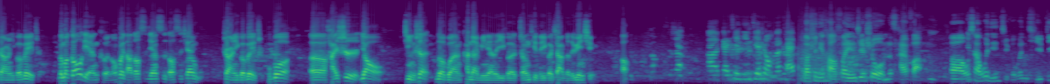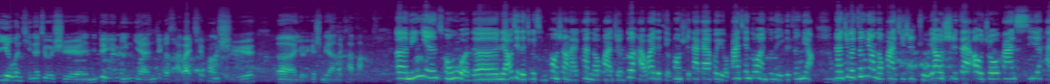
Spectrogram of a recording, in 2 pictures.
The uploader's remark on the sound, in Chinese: 今天是我的钢铁网的年会的同期会议专场，今天的会议现场宾客满满。下面来看看我们前线的记者发来的现场专场。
